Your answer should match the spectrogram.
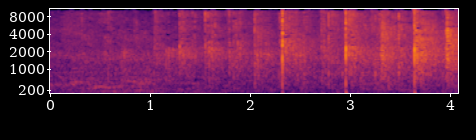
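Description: Three loud, sharp claps ring out at an even, deliberate pace, standing out above a soft background of crowd murmur and scattered applause.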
